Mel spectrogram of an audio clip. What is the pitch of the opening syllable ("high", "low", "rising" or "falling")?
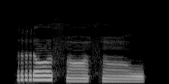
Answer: high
